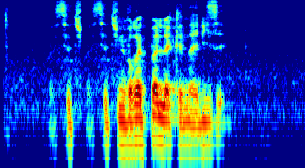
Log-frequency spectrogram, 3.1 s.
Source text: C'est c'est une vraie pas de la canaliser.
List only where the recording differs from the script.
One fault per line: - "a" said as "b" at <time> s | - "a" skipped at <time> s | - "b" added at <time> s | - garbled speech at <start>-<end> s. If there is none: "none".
none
